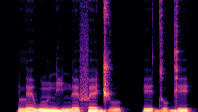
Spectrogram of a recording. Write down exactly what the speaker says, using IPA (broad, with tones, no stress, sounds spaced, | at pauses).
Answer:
l ɛ˨ w ũ˨˦ n i˦˨ n ɛ˨ f ɛ˧ d͡ʒ o˨ | e˨ d o˨ ɡ e˧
